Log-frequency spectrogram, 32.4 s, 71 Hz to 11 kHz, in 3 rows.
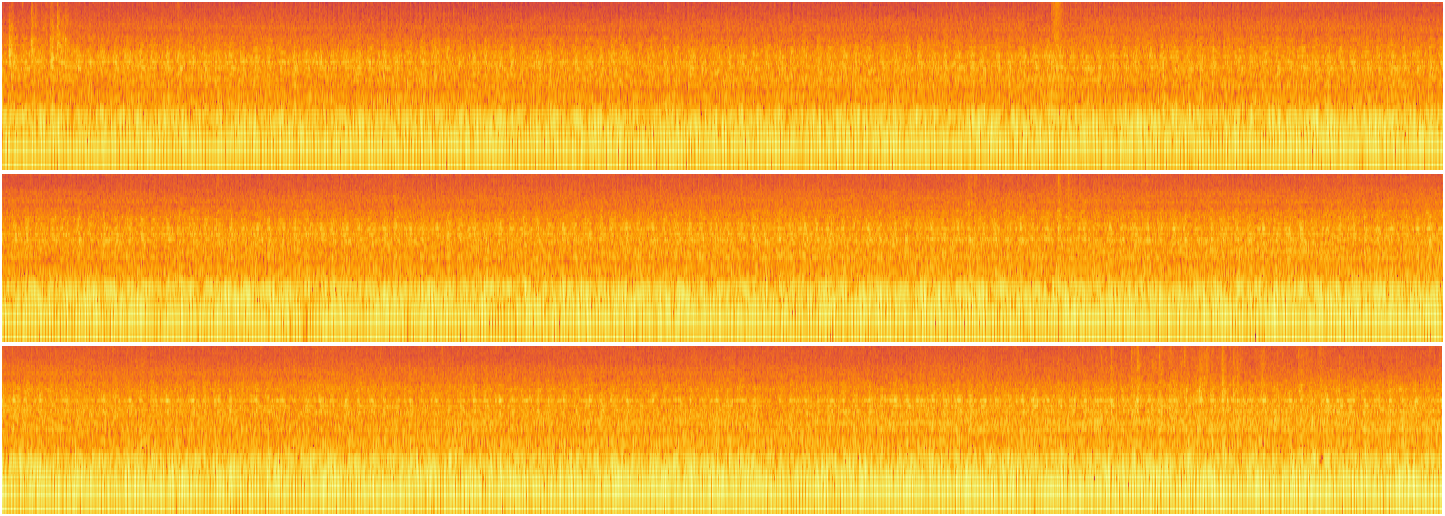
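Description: Small tractor's engine running steadily under load, driving an AGR Leopar 10 flail mulcher through pruned orchard branches. The sound grows slightly louder near the end, with a faint single click about eight seconds in.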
